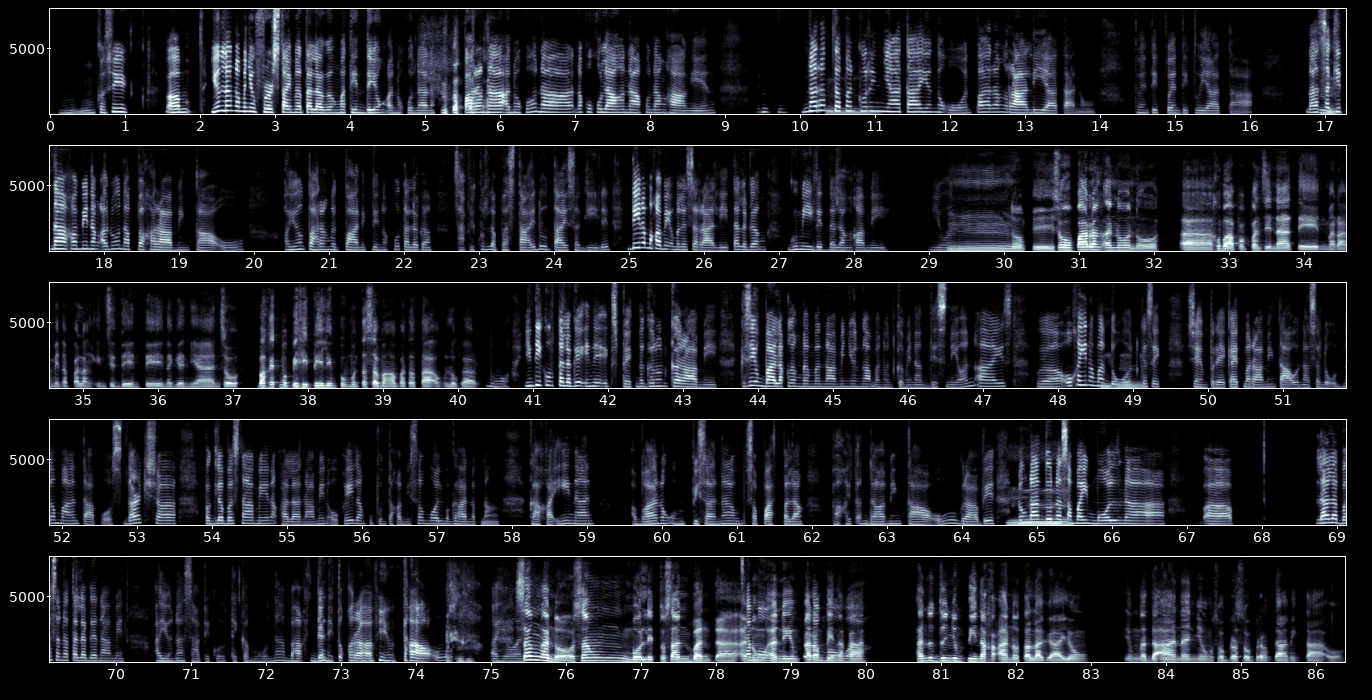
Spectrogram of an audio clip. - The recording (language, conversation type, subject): Filipino, advice, Paano ko mababalanse ang pisikal at emosyonal na tensyon ko?
- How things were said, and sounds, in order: tongue click; laugh; other noise; chuckle; other background noise; laughing while speaking: "bakit ganito karami yung tao"; chuckle; bird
